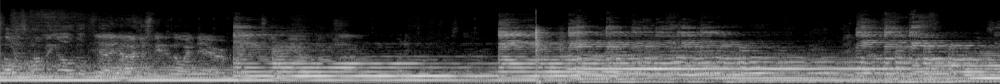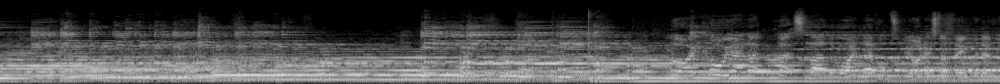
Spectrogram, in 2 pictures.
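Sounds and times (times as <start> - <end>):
droning electric guitar: 0.0 - 20.0
sustained instrument tones: 0.0 - 20.0.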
